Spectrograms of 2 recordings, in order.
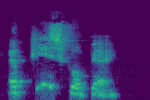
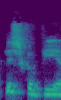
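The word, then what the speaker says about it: episkope (ἐπισκοπή): The word office there, translated in the RSV is office, the Greek word there is episkope. Episkope, this is the episcopal office, to use the English language in a sense. Episcopal office, the Greek word that episkope, or episkopi in the modern Greek pronunciation.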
